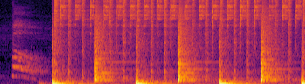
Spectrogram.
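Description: Live worship band of drum kit, electric guitar, bass guitar and acoustic guitar kicking into an instrumental song intro about a second in, just after a brief spoken word from the leader. Heavy kick-drum and cymbal hits land on the beat.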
